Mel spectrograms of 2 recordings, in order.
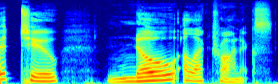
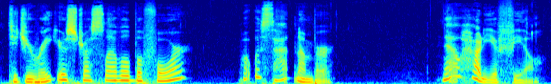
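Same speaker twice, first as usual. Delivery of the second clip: ordinary talk, nothing marked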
